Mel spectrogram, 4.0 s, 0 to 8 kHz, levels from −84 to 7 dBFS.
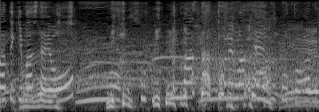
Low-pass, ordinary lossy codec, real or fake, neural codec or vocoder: none; none; real; none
